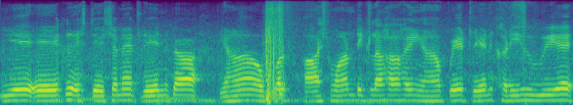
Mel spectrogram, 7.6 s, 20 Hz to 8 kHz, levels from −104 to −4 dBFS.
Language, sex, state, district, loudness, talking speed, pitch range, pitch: Hindi, male, Haryana, Jhajjar, -19 LUFS, 140 wpm, 145-155 Hz, 150 Hz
